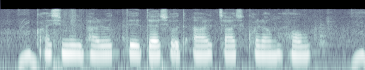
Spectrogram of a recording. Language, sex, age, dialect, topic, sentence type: Bengali, female, 18-24, Rajbangshi, agriculture, statement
